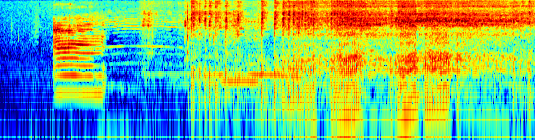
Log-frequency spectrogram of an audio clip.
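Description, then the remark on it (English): A chainsaw being tried out sputters briefly, then roars to life and is revved repeatedly, its loud engine whine rising and falling in pitch for several seconds. “Then you could try it out for me. The chainsaw, you mean?”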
